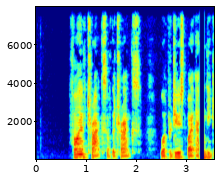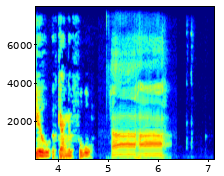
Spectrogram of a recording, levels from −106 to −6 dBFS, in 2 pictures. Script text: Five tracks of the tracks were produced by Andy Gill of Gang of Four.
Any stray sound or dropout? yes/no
yes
